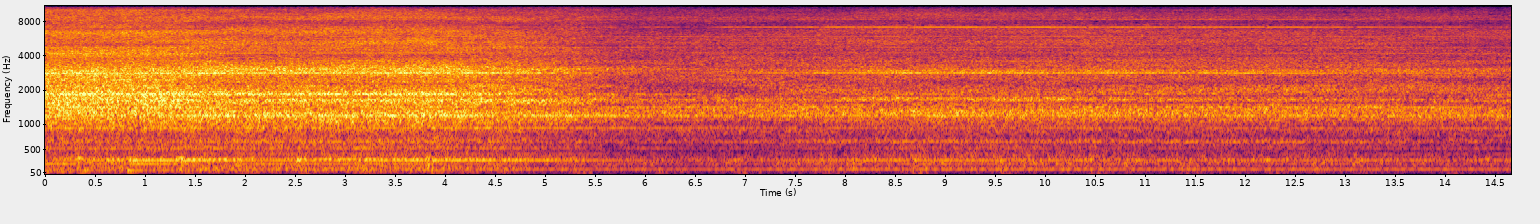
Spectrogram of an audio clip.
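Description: A cooling fan hums steadily.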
